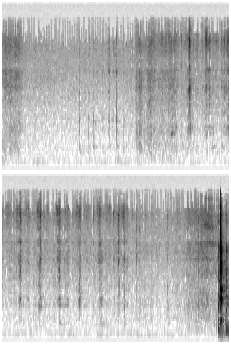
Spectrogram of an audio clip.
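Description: Small screwdriver working a tiny screw in a telescope's secondary mirror holder: a run of faint clicks and scrapes, a few a second. A single sharp knock near the end is the loudest sound.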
